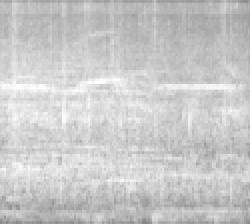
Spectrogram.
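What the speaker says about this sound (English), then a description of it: "as we applaud Honorable Samuel Duggins" Sustained applause from an audience at a cabinet swearing-in ceremony for government ministers of St. Kitts and Nevis, steady clapping from a crowd filling the room throughout.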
